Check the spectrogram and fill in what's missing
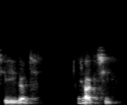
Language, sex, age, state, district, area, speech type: Bengali, male, 18-30, West Bengal, Purulia, urban, conversation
